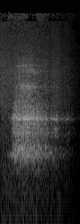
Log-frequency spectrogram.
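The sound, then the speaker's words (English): A single audible breath, drawn in and let out over about a second as part of an energy-release exercise, soft and airy with a faint whistling edge, with no talking. “Breathing in and releasing.”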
